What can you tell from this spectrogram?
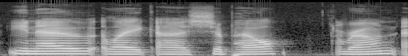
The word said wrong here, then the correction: Chappell Roan: Did I say her name? – Chappell Roan. – Chappell. What? I'm thinking Dave Chappelle.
